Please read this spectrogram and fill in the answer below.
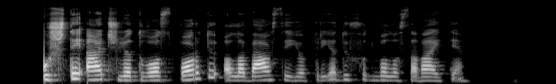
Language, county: Lithuanian, Vilnius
